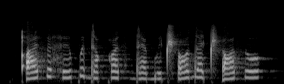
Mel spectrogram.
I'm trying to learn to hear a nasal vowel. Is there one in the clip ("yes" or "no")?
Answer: no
